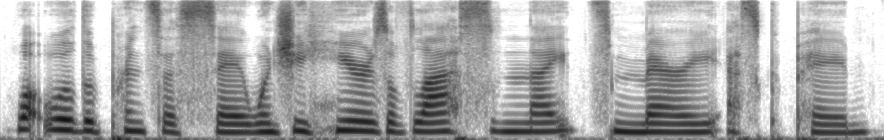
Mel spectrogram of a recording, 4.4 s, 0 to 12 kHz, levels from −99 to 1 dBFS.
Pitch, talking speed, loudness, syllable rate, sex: 215 Hz, 175 wpm, -18 LUFS, 4.3 syllables/s, female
